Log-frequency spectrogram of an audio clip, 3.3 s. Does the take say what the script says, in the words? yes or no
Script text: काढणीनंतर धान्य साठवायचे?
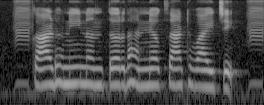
yes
